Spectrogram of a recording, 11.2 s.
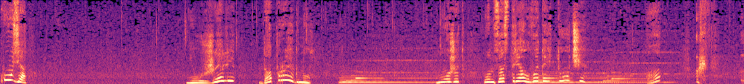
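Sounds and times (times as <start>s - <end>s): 
light rain falling: 0.0s - 11.1s
speech: 0.2s - 0.6s, 2.8s - 5.4s, 6.5s - 9.0s, 9.7s - 11.1s.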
